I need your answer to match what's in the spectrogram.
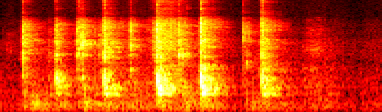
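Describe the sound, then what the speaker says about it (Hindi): Keys tapped on an old computer keyboard by a girl learning to type, about ten quick, close keystrokes in an uneven rhythm that then trail off into quiet. "सिमी ना टाइपिंग सीख रही है कंप्यूटर में"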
